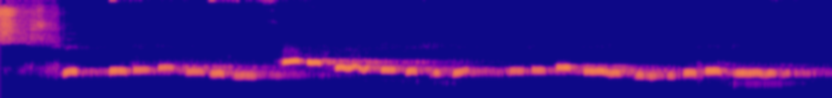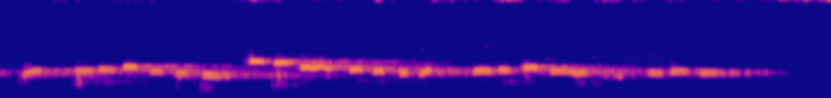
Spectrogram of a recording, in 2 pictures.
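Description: Background music carried by a whistled tune: a single clear melody line stepping up and down through short notes with little slides between them.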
